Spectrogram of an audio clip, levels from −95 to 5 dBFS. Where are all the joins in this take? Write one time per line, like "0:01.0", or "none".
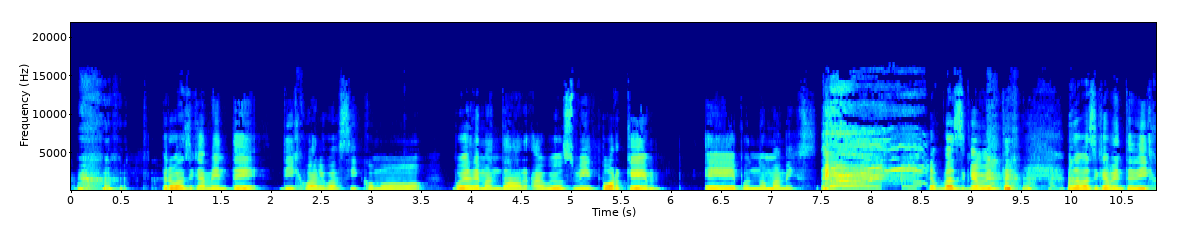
none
